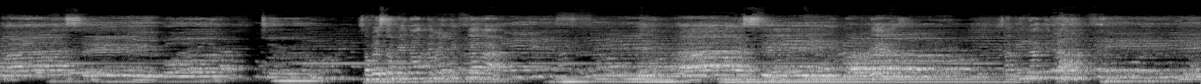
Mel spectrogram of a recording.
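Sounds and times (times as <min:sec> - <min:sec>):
congregation singing worship song: 0:00.0 - 0:12.0
keyboard: 0:00.0 - 0:12.0.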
